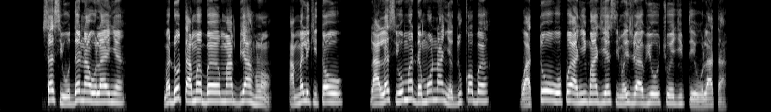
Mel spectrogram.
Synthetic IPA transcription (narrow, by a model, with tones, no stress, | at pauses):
sɛ˦si˨wo˨d̪ɛ˦nã˦wo˦la˦ɛ˦ɲɛ̃˦ | mɛ̃˨ɖo˦t̪a˨mɛ̃˦bɛ˦mã˦bi˦a˦ɦlɔ̰̃˨ | a̰˨mɛ̃˦li˦ki˨t̪ɔ˦wo˦ | la˨lɛ˦si˨wo˦mɛ̃˦ɖɛ˨mɔ̃˦nã˦ɲɛ̃˨d̪u˦kɔ˦bɛ˦ | wo̰˨a˨t̪o˦wo˦ɸɛ˦a˨ɲĩ˦ɡ͡bã˦d͡ʑi˦ɛ˦si˨mɛ̃˨i˦s̬ɾa˦e˨lvi˦wo˦t͡ʃo˦e˦d͡ʑi˦p̚t̪e˨wo̰˨la˦t̪a̰˨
